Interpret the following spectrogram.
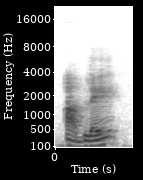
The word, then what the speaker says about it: hablé: Notice that two of the forms have written accents toward the end, which indicate which syllable, which vowel we stress when we pronounce the form. If there's no written accent, we stress the second to last vowel as in the first form. So we will have hablo, but the second and third forms, hablé and hablaría.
